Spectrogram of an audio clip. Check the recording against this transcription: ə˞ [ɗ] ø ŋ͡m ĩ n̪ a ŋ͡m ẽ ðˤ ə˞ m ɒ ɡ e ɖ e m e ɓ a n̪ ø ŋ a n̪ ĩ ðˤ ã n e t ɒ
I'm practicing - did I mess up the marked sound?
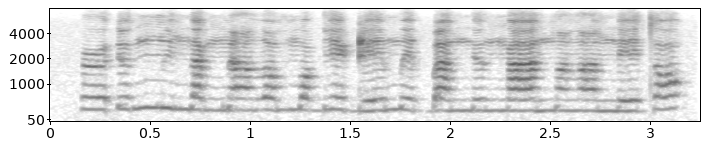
no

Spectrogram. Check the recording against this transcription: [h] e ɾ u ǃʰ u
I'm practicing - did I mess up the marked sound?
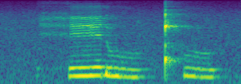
no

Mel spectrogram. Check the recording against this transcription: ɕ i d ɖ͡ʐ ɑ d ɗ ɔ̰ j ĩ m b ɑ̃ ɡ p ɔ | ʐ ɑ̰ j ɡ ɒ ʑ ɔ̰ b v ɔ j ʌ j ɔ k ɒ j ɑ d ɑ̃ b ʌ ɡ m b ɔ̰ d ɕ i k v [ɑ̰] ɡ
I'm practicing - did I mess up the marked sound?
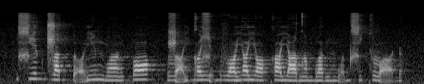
no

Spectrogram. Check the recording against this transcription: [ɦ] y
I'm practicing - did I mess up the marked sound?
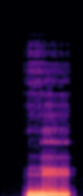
no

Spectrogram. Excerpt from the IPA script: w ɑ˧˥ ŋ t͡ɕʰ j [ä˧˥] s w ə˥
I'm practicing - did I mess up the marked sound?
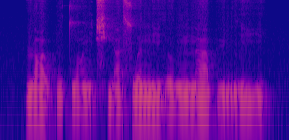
no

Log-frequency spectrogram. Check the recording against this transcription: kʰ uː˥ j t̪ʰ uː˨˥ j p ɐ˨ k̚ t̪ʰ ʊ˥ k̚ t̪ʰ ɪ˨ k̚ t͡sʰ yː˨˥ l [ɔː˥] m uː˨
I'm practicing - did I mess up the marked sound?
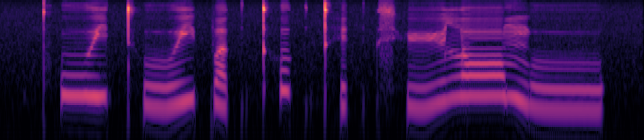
no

